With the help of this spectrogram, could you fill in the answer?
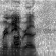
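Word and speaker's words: Rennay Road: Rene Road. – Rene Road, yep. – R-E-N-N-A-Y, DeForest Street, First Street.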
